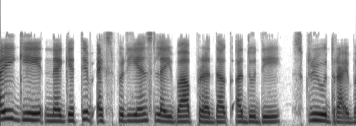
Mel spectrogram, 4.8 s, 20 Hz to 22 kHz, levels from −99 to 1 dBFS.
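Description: Concealed Bluetooth headset packet loss at 1.20 s and again at 2.72 s: each time a single short voice packet, about 7.5 ms of audio, was lost between the headset and the phone, and the receiver filled the hole by repeating the best-matching recent stretch of waveform, so each loss is nearly hidden, a faint blip within the speech. The mSBC wideband headset codec carrying the call adds only light graininess.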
